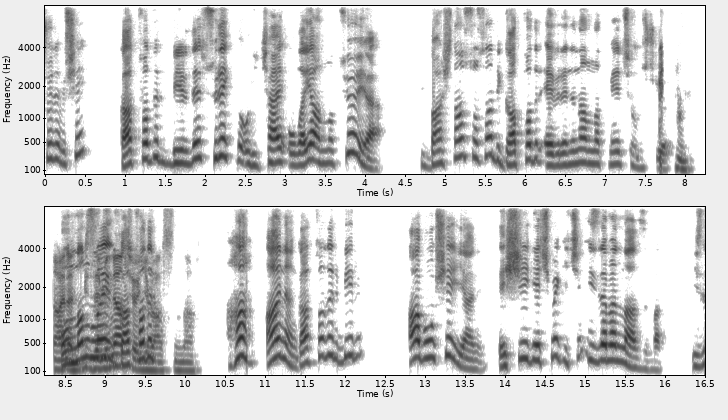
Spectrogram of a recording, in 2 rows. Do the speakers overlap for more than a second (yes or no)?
yes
